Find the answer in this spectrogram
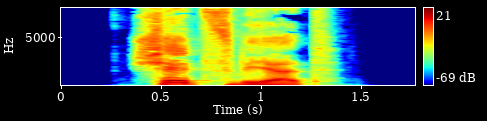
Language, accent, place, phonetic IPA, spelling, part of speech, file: German, Germany, Berlin, [ˈʃɛt͡sˌveːɐ̯t], Schätzwert, noun, De-Schätzwert.ogg
- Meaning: valuation, appraisal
